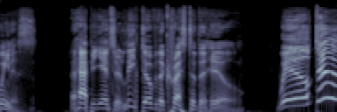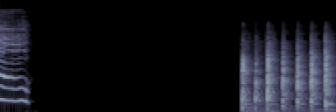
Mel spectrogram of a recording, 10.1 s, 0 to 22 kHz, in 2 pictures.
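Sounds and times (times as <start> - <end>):
speech: 0.0 - 4.9
loud hollow knocks on a front door: 8.7 - 10.0.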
